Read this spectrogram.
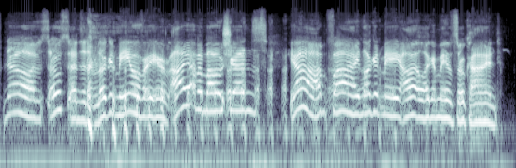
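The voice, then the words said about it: Mocking overly sensitive man voice. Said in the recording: “Said like a sensitive man. ... That was a pretty good impersonation.”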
